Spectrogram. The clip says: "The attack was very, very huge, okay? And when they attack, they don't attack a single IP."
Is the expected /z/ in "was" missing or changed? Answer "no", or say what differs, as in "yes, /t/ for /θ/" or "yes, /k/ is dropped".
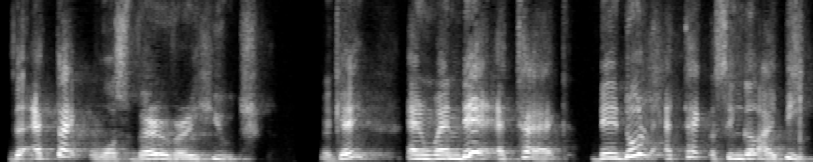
yes, /s/ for /z/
